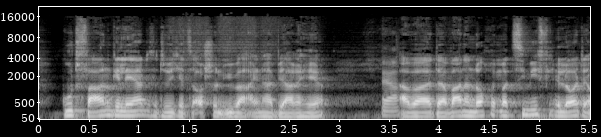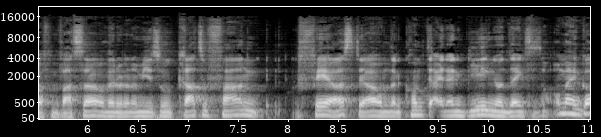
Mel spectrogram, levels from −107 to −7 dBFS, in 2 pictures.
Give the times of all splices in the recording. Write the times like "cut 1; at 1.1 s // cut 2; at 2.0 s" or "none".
none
